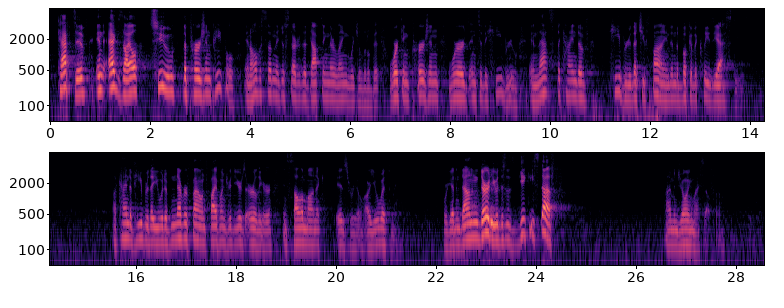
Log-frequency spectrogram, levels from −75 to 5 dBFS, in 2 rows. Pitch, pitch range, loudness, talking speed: 140 Hz, 125-165 Hz, -29 LUFS, 155 wpm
